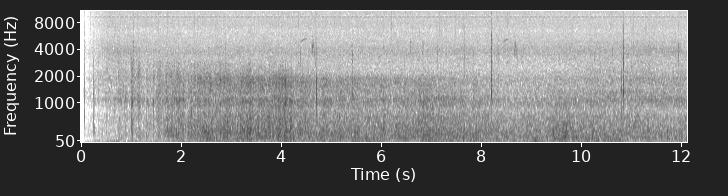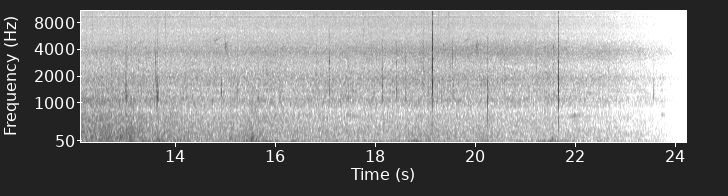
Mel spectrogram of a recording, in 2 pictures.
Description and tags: First crackling thunder of the year - the nearest thunder segment of the whole recording.Recorded by MP3 player put into a rain-protecting sponge.Date: 1st of March, 2008.Location: Pécel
